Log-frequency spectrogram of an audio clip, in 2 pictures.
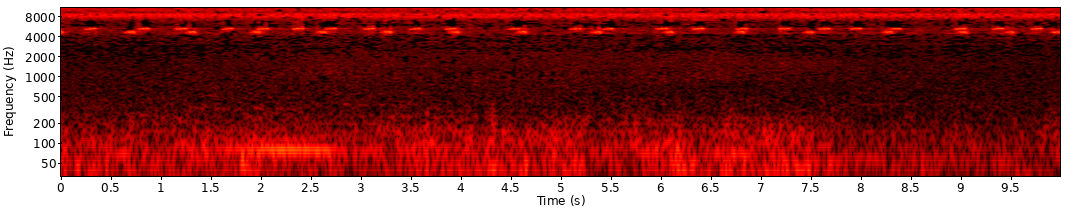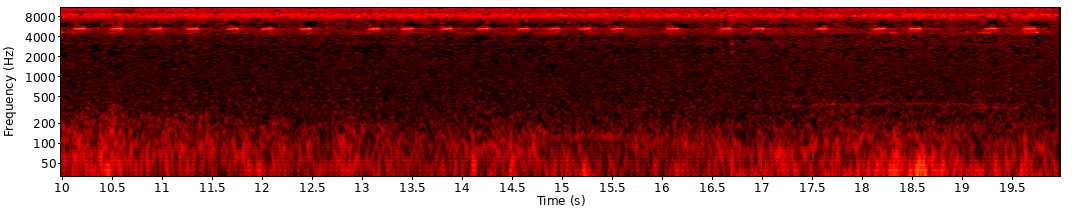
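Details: Summer crickets in golden wheat-field countryside, breezy: quick high chirps roughly 200 per minute, somewhat irregular, with short gaps, over a faint continuous insect whine and soft low wind.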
